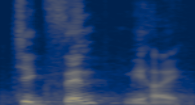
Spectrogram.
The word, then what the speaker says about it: Csikszentmihalyi: you learn how to spell the name and pronounce it I'll tell you it is me hi jigs and me hi me hi Csikszentmihalyi so Eastern European origin he has worked in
